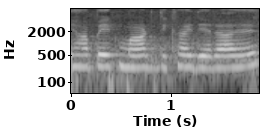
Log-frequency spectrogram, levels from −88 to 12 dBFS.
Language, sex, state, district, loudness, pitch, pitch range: Hindi, female, Maharashtra, Chandrapur, -14 LUFS, 250 Hz, 240-255 Hz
